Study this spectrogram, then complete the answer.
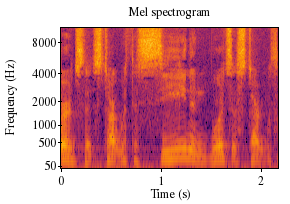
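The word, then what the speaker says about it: س: And then when you're pronouncing the seen, you're going to pull the corners of your mouth back.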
